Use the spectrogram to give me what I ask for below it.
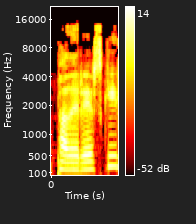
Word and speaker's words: Paderewski: Entre ellos, bueno, podemos destacar desde el segundo premio del concurso internacional de piano Paderewski, ¿lo he dicho bien? – Sí, o por ejemplo el concurso nacional de jóvenes pianistas, como decíamos, de la ciudad de Albacete.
